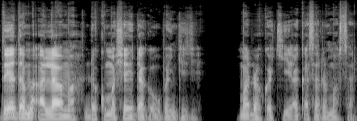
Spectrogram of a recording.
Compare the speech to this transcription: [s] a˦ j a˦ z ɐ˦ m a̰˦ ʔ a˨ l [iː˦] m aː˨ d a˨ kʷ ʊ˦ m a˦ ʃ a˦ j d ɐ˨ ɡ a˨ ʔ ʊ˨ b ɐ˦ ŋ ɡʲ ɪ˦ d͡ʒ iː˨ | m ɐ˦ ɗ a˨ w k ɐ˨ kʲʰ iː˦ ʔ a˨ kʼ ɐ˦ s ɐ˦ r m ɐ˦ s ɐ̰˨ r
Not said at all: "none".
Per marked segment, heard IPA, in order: z, aː˦

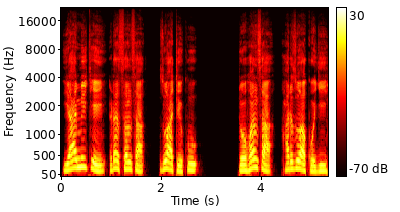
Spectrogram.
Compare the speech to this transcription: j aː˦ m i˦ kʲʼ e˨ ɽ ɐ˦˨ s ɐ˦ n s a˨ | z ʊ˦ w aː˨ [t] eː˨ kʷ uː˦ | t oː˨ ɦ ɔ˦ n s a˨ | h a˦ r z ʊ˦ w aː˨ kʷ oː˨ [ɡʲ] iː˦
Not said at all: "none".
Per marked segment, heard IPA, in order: t, ɡʲ

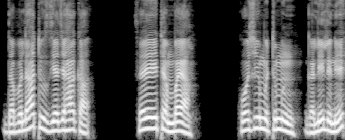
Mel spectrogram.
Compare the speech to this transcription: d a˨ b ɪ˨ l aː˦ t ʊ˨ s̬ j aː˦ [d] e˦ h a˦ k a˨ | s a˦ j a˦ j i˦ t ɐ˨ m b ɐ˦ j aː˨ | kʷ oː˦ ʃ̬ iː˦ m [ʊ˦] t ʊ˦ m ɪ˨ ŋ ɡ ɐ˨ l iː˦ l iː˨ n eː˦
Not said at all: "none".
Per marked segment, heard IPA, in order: d͡ʒ, ʊ˨

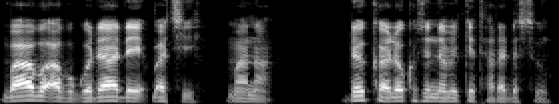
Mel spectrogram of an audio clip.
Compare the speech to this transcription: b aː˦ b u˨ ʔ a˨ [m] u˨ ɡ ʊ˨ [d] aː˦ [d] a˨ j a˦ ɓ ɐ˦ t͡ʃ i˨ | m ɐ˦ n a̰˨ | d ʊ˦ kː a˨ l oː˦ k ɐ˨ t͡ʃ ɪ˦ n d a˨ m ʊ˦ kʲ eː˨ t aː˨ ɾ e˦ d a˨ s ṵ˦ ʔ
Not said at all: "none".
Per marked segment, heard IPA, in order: b, d, d

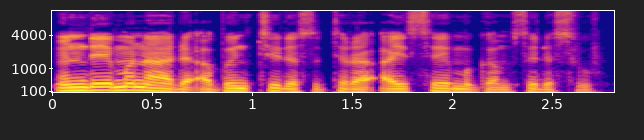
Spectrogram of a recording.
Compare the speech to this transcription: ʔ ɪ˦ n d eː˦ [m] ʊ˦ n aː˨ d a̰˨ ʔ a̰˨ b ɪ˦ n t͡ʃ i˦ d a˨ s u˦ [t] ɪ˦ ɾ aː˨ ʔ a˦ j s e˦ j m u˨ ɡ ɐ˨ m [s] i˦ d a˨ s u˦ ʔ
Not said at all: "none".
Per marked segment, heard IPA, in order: m, t, s

